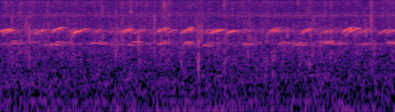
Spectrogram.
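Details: Coqui frogs calling during a tropical rain shower on the Big Island of Hawaii: a steady rhythmic chorus of two-note chirps, a short lower note followed by a higher upswept whistle, repeated several times a second, with patter and drips of raindrops.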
